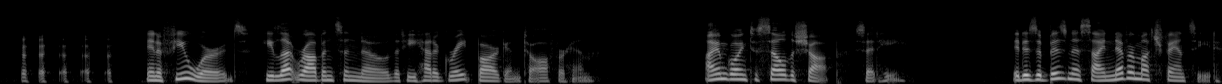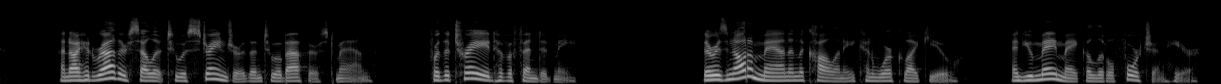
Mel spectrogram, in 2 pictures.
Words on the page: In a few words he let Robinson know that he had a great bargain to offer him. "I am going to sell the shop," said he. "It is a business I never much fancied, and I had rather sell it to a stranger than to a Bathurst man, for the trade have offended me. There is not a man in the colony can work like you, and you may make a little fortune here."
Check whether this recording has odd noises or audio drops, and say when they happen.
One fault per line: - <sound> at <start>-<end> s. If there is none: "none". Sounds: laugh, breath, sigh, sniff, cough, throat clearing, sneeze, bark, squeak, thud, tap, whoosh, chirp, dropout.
- laugh at 0.2-1.2 s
